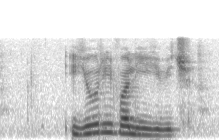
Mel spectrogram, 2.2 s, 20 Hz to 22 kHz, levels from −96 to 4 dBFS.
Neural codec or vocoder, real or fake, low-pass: none; real; 7.2 kHz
